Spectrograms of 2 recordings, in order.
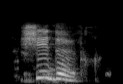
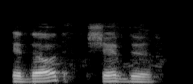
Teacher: La F no se pronuncia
